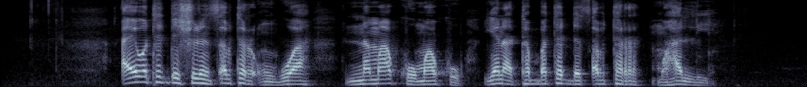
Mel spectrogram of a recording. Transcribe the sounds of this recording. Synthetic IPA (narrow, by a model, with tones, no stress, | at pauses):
ʔa˦jwɐ˦tɐ˦rda˨ʃɪ˦ɽɪ˨nsʼɐ˦btɐ˨rʔʊ̰˨ŋɡʷʊ˦waː˦ | na˦maː˦kʷoː˨maː˦kʷʰoː˨jɐ˦naː˨tɐ˦bːɐ˦tɐ˦rda˨sʼɐ˦btɐ˨rmʊ˨ɦa˦lːḭː˨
